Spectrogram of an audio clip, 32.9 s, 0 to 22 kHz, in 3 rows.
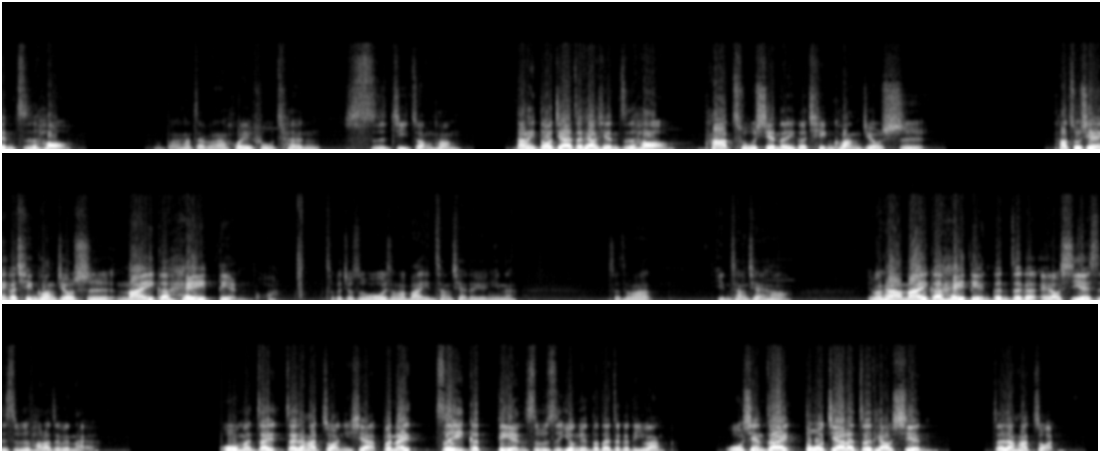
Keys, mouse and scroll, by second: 4.1 click, 4.7 click, 6.2 click, 7.3 middle click, 8.9 scroll down 2, 9.9 click, 10.1 shift+middle click, 10.7 shift+middle click, 11.7-14.6 shift+middle drag, 15.9 click, 17.2 scroll up 1, 18.0 click, 18.4 space, 19.3 scroll up 1, 24.3-24.8 scroll down 2, 31.6 click, 32.7 click.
